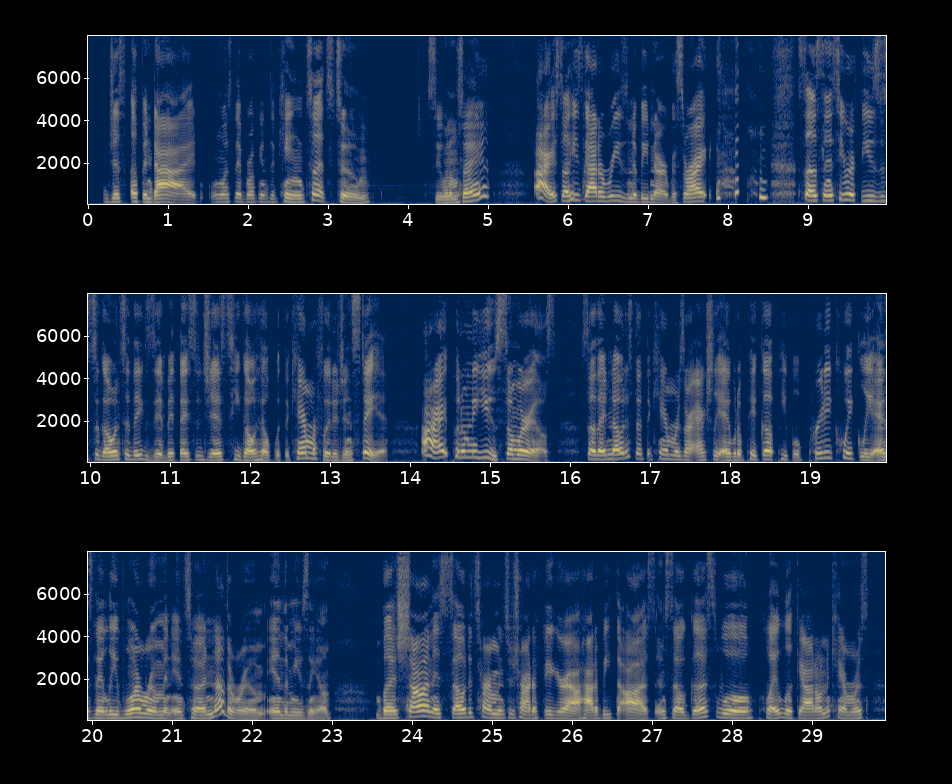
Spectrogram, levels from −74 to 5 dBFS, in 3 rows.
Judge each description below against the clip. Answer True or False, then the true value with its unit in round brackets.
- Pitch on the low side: False (200 Hz)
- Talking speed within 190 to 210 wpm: True (205 wpm)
